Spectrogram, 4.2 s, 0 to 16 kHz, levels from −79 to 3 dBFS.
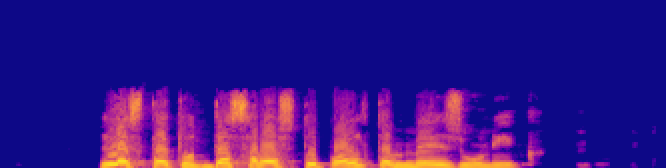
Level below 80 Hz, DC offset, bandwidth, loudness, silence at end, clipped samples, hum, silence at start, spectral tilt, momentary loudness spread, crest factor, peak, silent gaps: -54 dBFS; under 0.1%; 7.8 kHz; -11 LUFS; 0.8 s; under 0.1%; none; 0.65 s; -4.5 dB/octave; 5 LU; 12 dB; 0 dBFS; none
